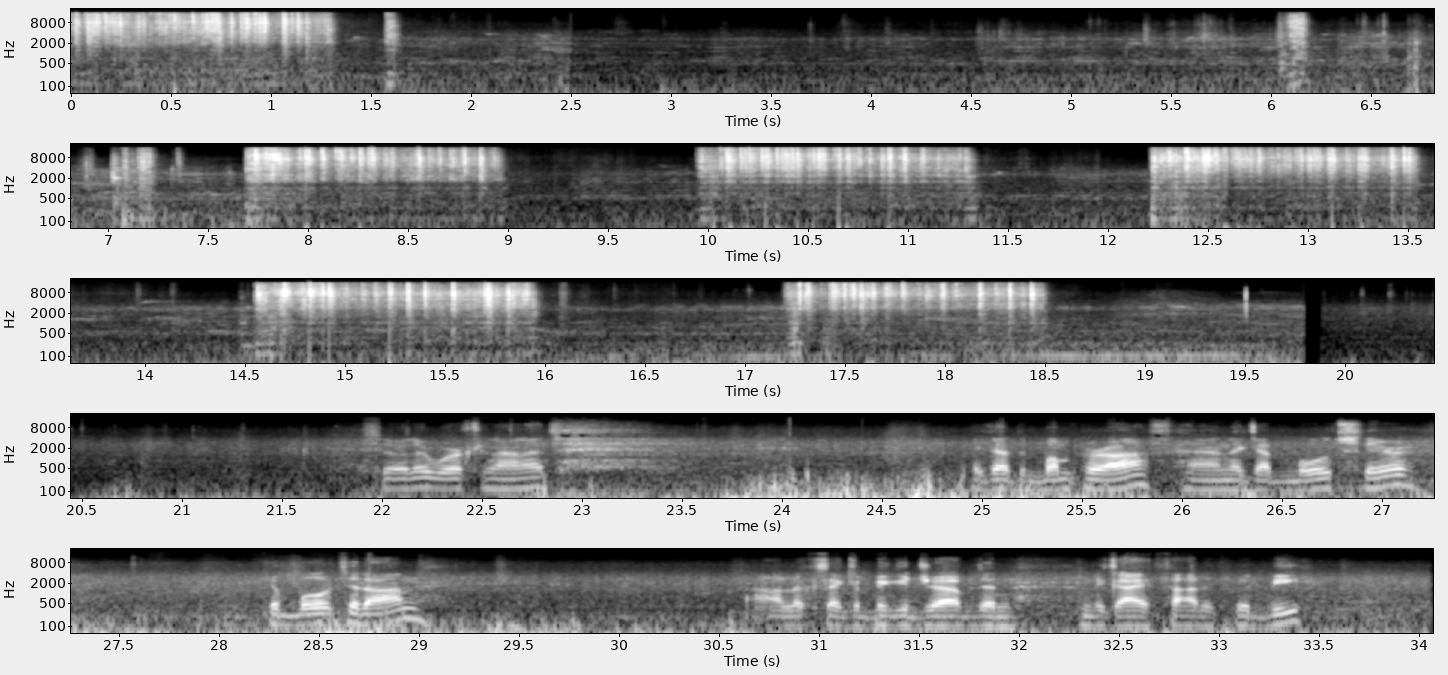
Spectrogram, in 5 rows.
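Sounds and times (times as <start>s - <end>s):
welding arc crackling: 0.0s - 1.8s, 7.1s - 9.1s, 10.0s - 11.5s, 12.2s - 13.8s, 14.5s - 16.2s, 17.2s - 18.6s.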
